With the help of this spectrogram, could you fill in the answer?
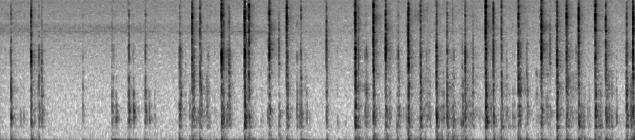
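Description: Fast typing with both hands' fingertips on a retro mechanical typewriter-style keyboard with round plastic keycaps. It makes a rapid stream of short, sharp clacks with bright tops and a low thud under each press. The clacks come in dense bursts with brief pauses between them.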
